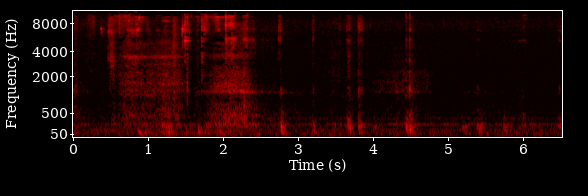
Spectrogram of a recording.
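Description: Near silence with faint handling of a metal caliper: soft rubbing in the first couple of seconds, then a few light, scattered clicks as it is set and locked.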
